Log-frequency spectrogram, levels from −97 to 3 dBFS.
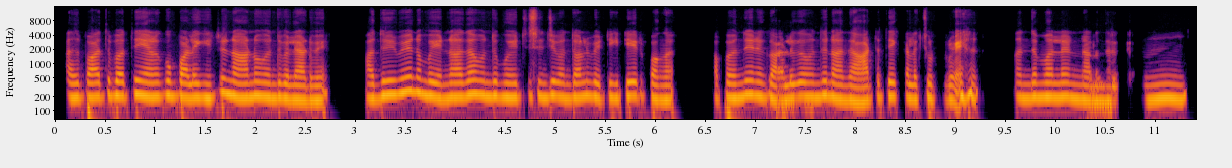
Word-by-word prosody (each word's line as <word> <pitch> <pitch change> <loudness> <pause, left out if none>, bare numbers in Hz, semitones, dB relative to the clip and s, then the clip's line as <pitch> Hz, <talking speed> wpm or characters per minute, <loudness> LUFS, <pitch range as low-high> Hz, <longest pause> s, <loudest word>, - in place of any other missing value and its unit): அது 190 0 +1
பாத்து 195 +2 +1
பாத்து 205 +2 0
எனக்கும் 200 +1 0
பழகிட்டு 190 +3 +1
நானும் 200 +1 +2
வந்து 195 0 +1
விளையாடுவேன். 170 -1 +1 0.4
அதுவுமே 220 +6 +2
நம்ம 215 -4 +2
என்னதான் 200 +3 +1
முயற்சி 190 +1 -1
செஞ்சு 205 +1 0
வந்தாலும் 195 +2 -1
வெட்டிக்கிட்டே 190 +2 -1
இருப்பாங்க. 180 -4 -2 0.5
அப்போ 180 +2 -7
வந்து 195 +3 +1
எனக்கு 200 -2 0
அழுக 185 +3 +1
வந்து 195 +2 0
நான் 185 -2 +2
அந்த 170 -1 +1
ஆட்டத்தையே 195 +4 -2
கலைச்சு 180 0 -1
விட்டுருவேன். 180 +5 +1 0.5
அந்த 190 0 -1
மாதிரி 195 0 +2
எல்லாம் 190 -2 0
நடந்துருக்கு. 165 -1 -3 0.2
ம். 185 0 +1
195 Hz, 165 wpm, -23 LUFS, 185-200 Hz, 0.5 s, நானும்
